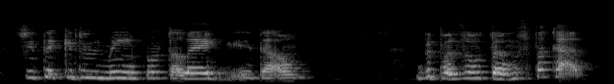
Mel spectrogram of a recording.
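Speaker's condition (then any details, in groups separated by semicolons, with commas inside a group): Spastic diplegic cerebral palsy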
